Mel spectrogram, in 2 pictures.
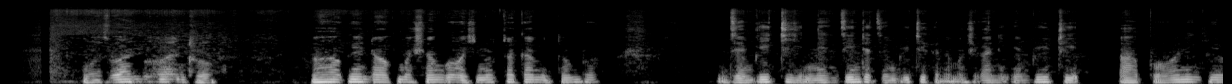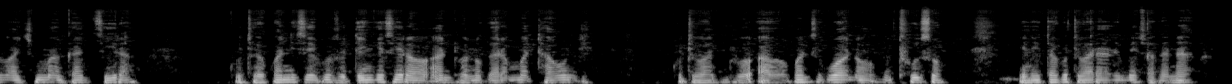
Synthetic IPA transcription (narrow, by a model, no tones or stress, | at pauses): muzuwanuʋantʰu | ʋaʋakue̞ndaokumaʃaŋɡoat͡ʃino̞t͡ʂakamito̞mbo̞ | d͡ze̞mbitine̞nzinded͡ze̞mbitikana̰ma̰ʃakaniʔembitʰi | apoʋane̞ŋɡe̞ʋat͡ʃimaɡʱad͡ziɾa | kutiʋakwanise̞kuzo̞te̞ŋɡe̞se̞ɾaoʔa̰ntʰuano̞ɡʱaɾamumatʰaundi | kutiʋantʰuʔaʋaʋakwanisekuanaomutʰuso̞ | ino̞itakutiʋaɾareme̞ʐakanaːkḁ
